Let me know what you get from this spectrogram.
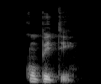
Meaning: to be competent; to have jurisdiction
- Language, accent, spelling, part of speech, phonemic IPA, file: French, France, compéter, verb, /kɔ̃.pe.te/, LL-Q150 (fra)-compéter.wav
